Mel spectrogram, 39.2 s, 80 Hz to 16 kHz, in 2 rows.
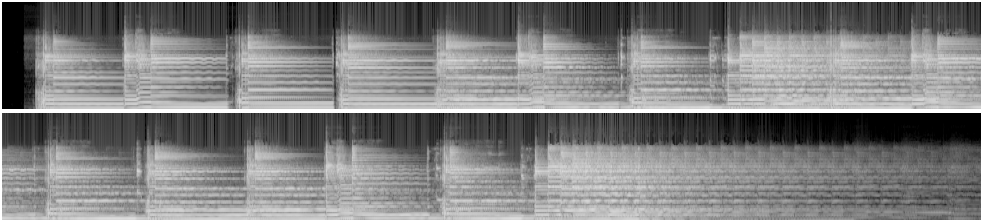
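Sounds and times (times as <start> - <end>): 
waves of guitar: 0.7 - 39.1.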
